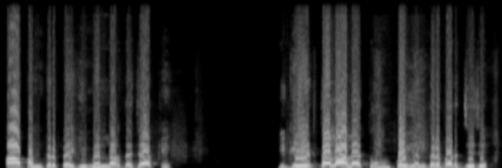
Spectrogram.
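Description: ਇੱਕ ਔਰਤ ਵੱਲੋਂ ਨਿਭਾਈ ਬੁੜਬੁੜਾਉਂਦੀ ਸੱਸ, ਸੁੱਕੀ ਆਵਾਜ਼. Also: female voice, medium pitch, fairly even intonation, normal speed, a little mellow, dry recording, natural voice. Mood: grumbling. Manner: grumbling, defiant. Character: sharp-tongued defiant mother-in-law. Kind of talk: Punjabi web drama acting.

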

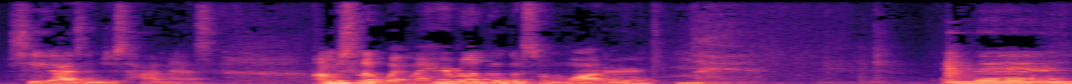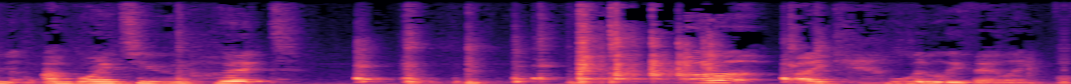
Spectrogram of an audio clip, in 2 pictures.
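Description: Chatty young woman vlogger, noisy recording. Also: mid-range voice. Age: young adult. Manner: slangy, chatty, self-deprecating. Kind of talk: casual chat to camera. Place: small bedroom, car, gym locker room. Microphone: handheld camera at arm's length.

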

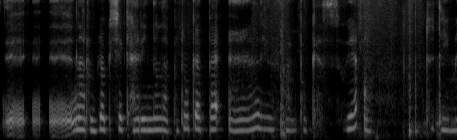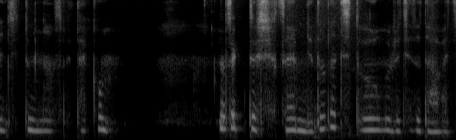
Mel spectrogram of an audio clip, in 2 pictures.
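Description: A woman's voice: on the high side, a little mellow, breathy edge. A woman live-streaming games who talks to her viewers, often slipping into a whisper, her voice touched by a cold and easily flustered when she loses. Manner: often drops to a whisper while playing. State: voice affected by a cold. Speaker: gaming livestreamer. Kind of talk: casual live gaming stream.

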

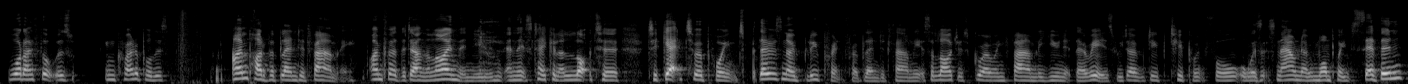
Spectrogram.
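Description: A woman in her forties, a podcast host speaking on a panel at an industry event, talking earnestly and with animated emphasis. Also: mid-range voice. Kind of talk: candid panel discussion.

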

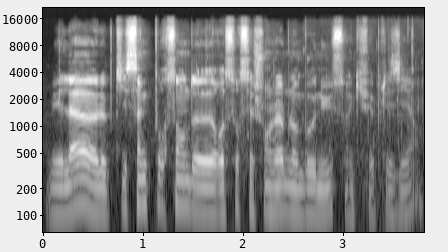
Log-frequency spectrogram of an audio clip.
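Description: A man's voice: on the low side, steady tone, fast talker, a little mellow, slight background noise. A man giving casual co-op strategy game commentary, muttering through menus as he thinks aloud. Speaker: gaming streamer.

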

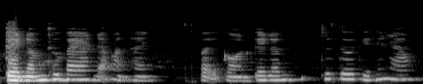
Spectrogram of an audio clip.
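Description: A woman primary school teacher giving a recorded lesson to first graders, reading rhymes and words aloud slowly and clearly. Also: medium pitch, lo-fi sound.

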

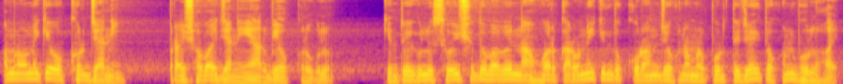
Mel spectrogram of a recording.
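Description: A man teaching Arabic letter pronunciation in a slow step-by-step lesson, drawing out and repeating each sound. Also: medium pitch, dark tone. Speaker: Quran teacher. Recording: long hall reverb with faint music.

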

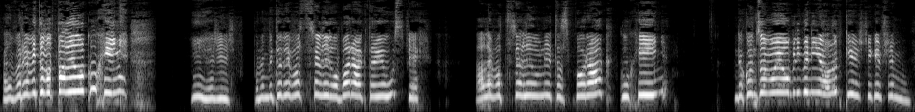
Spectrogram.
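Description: A woman's voice: very high-pitched, pushed and bright, exaggerated voice. A young female performer voicing a flustered female unicorn pony in a home-made toy play, babbling to herself as she fumbles through chores. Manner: scattered, babbling, self-talking.

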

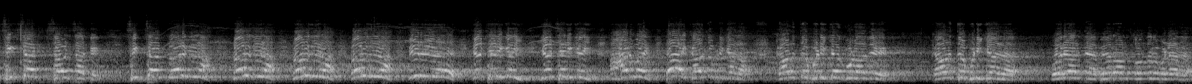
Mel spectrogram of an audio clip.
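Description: A man calling a bull-taming event through a public-address loudspeaker, excited and shouting repeated short cries. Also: extremely high pitch, a little fast, dull audio, a little hiss or hum. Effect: heard through a public-address loudspeaker. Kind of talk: live commentary over loudspeaker. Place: open-air arena with a large crowd. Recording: echoing loudspeaker from far off over crowd.

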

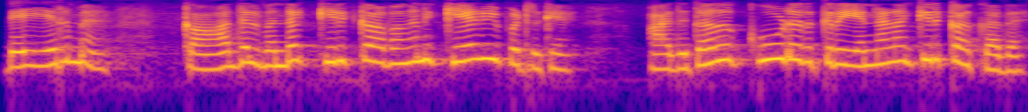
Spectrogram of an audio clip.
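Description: A woman's voice: very high-pitched, quick pace, darkish tone. A woman voicing a young wife in a cartoon, clingy and sulky, pleading and teasing in banter. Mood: exasperated. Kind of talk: cartoon dubbing. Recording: dull lo-fi sound.

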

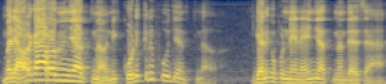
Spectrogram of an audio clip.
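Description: A male preacher, preaching a sermon as animated storytelling, asking the congregation rhetorical questions and acting out the characters' dialogue. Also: medium pitch, brisk. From Andhra Pradesh, India.

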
